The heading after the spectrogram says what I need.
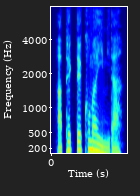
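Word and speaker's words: ἀπεκδέχομαι: 여기서 기다린다는 말은 헬라어 발음으로 아펙데코마이입니다.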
